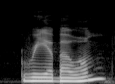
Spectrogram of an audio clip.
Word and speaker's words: Rehoboam: Rehoboam. Did I say that right? – Mm-hmm.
